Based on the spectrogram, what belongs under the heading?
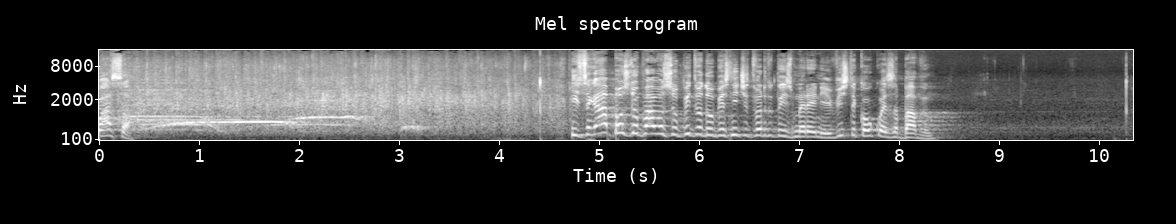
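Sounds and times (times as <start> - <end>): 
speech: 0.0 - 0.5, 4.7 - 8.5
audience applause: 0.0 - 4.9.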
